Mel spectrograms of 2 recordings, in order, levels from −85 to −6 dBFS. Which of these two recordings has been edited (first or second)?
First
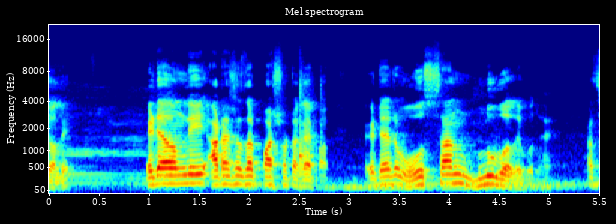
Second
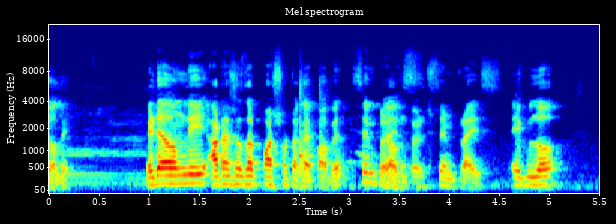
first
